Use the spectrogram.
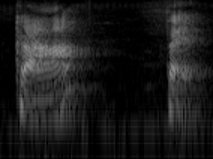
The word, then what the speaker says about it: café: E qual foi a sílaba que Pro pronunciou com mais força? com mais intensidade. Café. Fé. Por isso que a sílaba tônica das palavras é a sílaba que é falada com mais força, com maior intensidade.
